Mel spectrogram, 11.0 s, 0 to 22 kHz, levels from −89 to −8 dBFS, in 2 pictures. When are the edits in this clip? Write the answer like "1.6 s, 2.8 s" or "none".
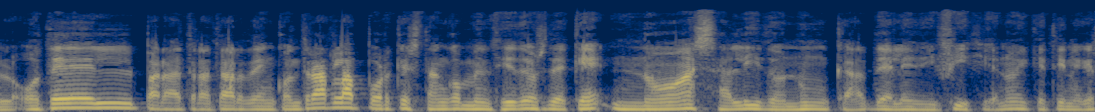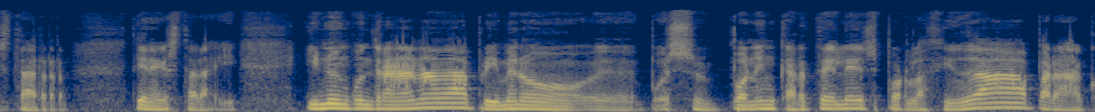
4.3 s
